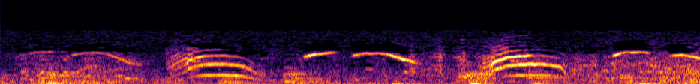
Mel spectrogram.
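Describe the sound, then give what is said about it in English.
A brand-new combination whistle with a real wolf call: a series of rising-and-falling whistle tones blended with howling wolf calls, repeating about five times in quick succession, loud over a low background murmur. “It's a combination whistle with a real wolf call.”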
